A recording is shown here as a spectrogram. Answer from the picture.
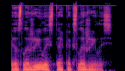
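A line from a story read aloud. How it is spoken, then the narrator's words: Bear's snort. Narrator (Russian): хмыкнул медведь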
